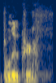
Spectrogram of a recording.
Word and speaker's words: Blücher: I am, but I'm not a German speaker, but I've always heard it pronounced Blücher.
